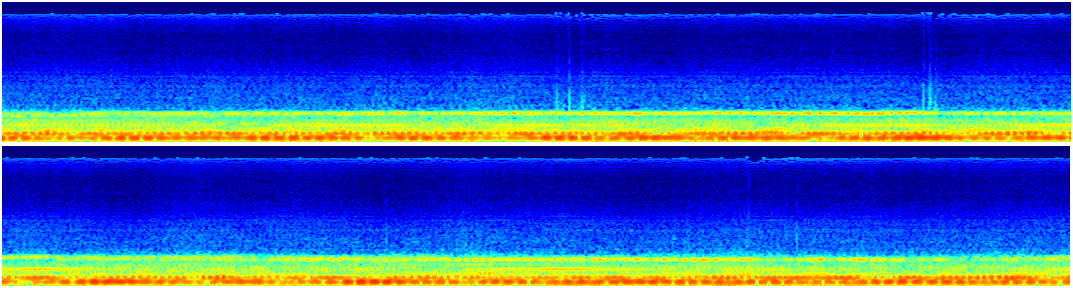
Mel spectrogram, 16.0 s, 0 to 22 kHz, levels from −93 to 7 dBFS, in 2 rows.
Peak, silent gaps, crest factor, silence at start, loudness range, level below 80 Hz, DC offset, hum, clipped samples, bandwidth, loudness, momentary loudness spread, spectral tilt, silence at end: -4 dBFS; none; 12 dB; 0 s; 1 LU; -28 dBFS; under 0.1%; none; under 0.1%; 1.4 kHz; -17 LUFS; 4 LU; -13 dB/octave; 0 s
